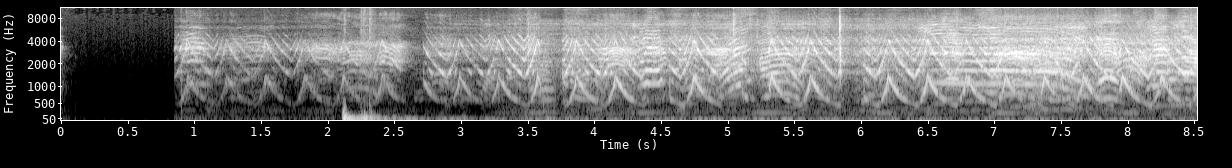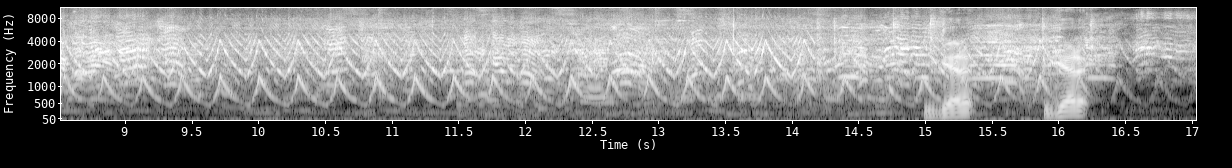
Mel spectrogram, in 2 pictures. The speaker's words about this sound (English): Okay, that sound you hear, that's not a police siren. That's a megaphone from some idiotic protester. And I'll tell you why they're idiotic, if you say that's name-calling. They had that siren through a megaphone,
